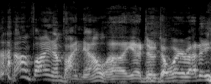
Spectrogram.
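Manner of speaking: high-pitched, panicked, hurried-sounding voice. Retelling a character's excuse after being caught: imitating a panicked lie. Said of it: "He's just a panicked lie".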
